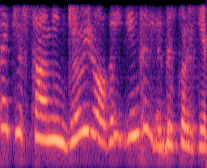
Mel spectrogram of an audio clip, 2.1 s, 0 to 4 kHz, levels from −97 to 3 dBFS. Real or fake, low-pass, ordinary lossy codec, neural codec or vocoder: fake; 3.6 kHz; none; codec, 24 kHz, 0.9 kbps, WavTokenizer, medium music audio release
